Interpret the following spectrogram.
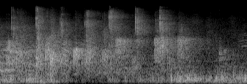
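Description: Scattered hand claps from spectators at a football match, several sharp claps a second.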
